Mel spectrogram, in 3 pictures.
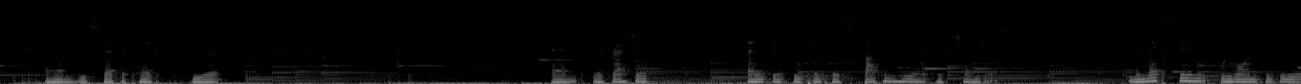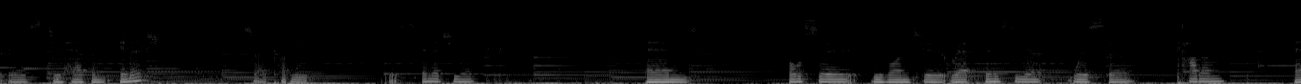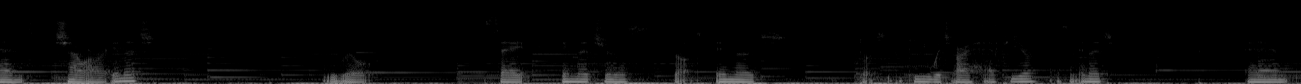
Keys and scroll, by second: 0.6 ctrl+c, 4.1 ctrl+v, 5.3 ctrl+s, 15.7 ctrl+v, 18.3 ctrl+c, 22.7 alt+Return, 26.5 ctrl+v, 37.1 ctrl+alt+Left.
